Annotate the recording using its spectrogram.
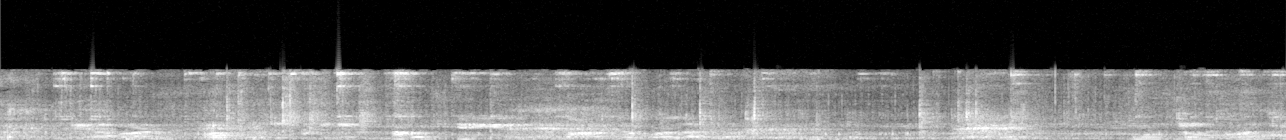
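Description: A dog whining and yipping excitedly while begging for a treat, with its claws clicking and scrabbling on the vinyl kitchen floor as it dances about.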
